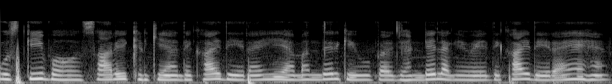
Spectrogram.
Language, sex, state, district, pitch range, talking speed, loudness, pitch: Hindi, female, Rajasthan, Churu, 205-235 Hz, 175 wpm, -17 LUFS, 215 Hz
